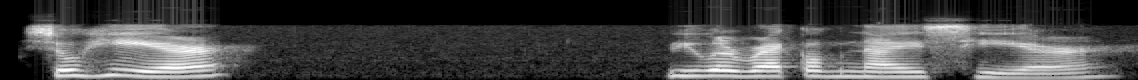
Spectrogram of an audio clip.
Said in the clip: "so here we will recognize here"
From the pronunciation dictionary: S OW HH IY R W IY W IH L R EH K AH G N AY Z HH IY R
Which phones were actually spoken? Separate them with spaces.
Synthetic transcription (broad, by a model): S OW HH IY R W IY W IH L R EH K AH G N AY S HH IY R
